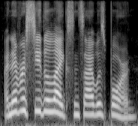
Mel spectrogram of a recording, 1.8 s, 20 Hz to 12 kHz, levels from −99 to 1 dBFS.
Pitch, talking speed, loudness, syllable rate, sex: 245 Hz, 295 wpm, -17 LUFS, 6.4 syllables/s, female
